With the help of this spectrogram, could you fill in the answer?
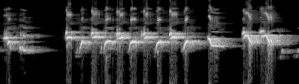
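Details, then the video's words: Canary song meant to coax and train other birds: a short whistle, a pause, then a rapid rattling trill of bright notes and two sweeping whistled phrases. "Suara Kicau Burung KENARI Untuk Pancingan Dan Masteran"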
